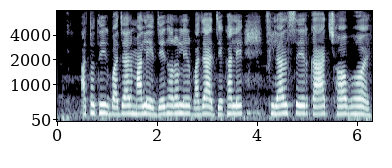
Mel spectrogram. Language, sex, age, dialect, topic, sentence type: Bengali, female, 25-30, Jharkhandi, banking, statement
